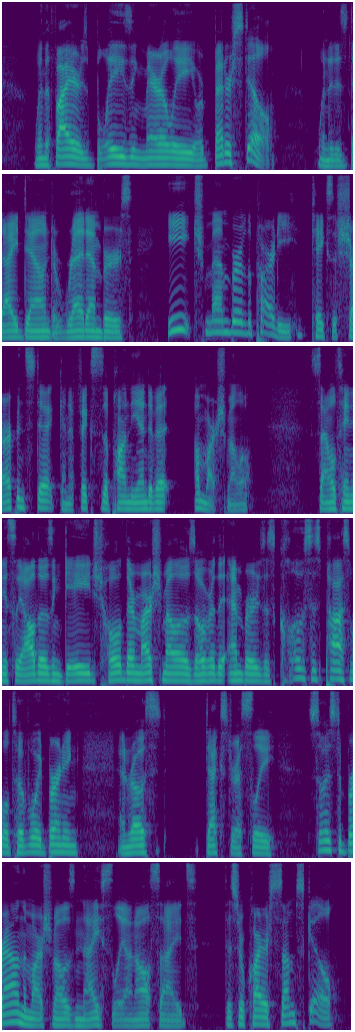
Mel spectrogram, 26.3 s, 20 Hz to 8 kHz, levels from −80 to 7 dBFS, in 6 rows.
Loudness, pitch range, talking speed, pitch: -29 LUFS, 110-130 Hz, 155 wpm, 120 Hz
